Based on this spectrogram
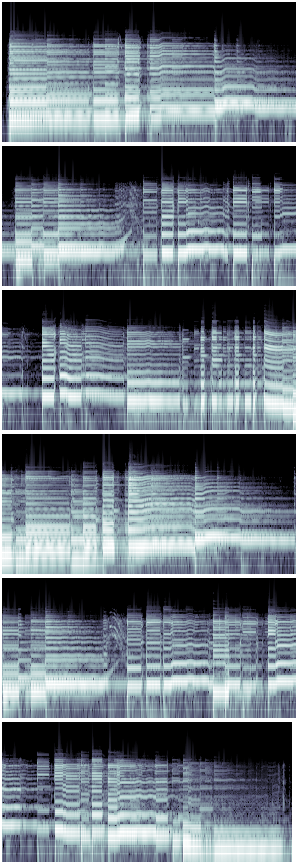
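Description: Electric guitar melody played on the neck pickup, a warm, full tone carrying sustained notes and occasional bends in short phrases with brief pauses between them, colored by reverb and chorus-like effects.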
